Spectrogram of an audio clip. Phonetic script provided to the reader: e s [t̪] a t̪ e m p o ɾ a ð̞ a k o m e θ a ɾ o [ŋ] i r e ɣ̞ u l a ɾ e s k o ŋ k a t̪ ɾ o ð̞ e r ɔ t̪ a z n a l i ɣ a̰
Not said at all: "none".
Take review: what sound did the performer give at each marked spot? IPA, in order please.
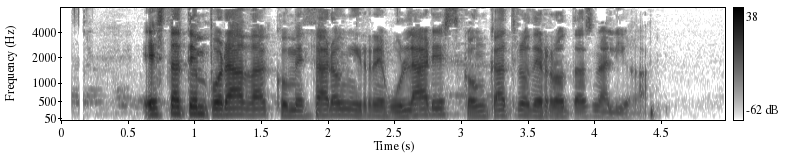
t̪, ŋ

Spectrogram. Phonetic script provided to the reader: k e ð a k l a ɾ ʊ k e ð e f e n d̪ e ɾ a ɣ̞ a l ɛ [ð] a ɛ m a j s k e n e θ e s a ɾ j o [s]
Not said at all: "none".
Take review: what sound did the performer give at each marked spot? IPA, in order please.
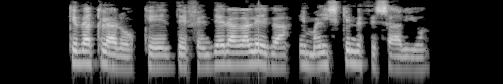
ɣ, none

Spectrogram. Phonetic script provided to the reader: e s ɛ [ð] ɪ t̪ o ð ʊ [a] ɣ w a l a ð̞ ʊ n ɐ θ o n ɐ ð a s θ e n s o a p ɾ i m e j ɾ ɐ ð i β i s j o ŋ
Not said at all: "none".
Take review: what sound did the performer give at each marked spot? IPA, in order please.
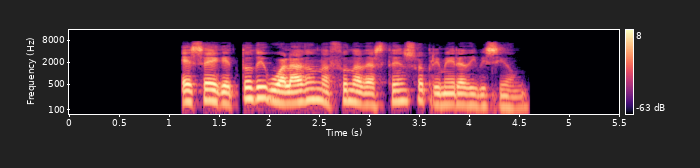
ɣ, i

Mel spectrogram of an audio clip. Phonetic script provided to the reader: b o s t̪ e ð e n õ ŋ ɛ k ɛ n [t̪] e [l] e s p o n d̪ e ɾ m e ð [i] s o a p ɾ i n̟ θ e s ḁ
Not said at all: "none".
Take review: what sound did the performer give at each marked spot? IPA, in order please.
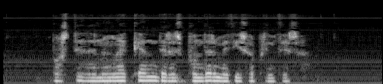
d̪, r, i

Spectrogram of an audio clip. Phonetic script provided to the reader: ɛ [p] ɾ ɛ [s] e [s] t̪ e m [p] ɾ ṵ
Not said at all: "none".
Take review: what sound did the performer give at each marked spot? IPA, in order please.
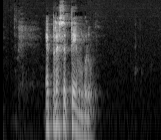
p, s, none, b

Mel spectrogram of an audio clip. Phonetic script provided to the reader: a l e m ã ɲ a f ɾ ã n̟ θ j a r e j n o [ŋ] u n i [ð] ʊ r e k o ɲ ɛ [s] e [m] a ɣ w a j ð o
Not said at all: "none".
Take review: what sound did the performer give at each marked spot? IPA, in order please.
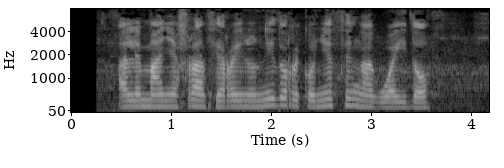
none, ð, θ, ŋ

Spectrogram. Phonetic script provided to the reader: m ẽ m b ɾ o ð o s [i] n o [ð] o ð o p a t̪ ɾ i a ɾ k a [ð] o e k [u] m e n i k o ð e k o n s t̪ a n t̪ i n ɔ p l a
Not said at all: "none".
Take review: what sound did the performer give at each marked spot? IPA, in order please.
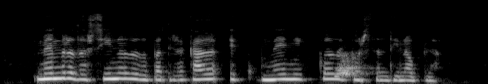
i, ð, ð, u

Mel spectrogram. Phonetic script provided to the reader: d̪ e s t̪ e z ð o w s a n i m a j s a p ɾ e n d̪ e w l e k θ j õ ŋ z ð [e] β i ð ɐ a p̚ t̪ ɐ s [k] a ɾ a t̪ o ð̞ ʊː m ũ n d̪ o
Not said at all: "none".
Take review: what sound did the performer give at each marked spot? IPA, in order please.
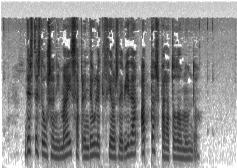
e, p

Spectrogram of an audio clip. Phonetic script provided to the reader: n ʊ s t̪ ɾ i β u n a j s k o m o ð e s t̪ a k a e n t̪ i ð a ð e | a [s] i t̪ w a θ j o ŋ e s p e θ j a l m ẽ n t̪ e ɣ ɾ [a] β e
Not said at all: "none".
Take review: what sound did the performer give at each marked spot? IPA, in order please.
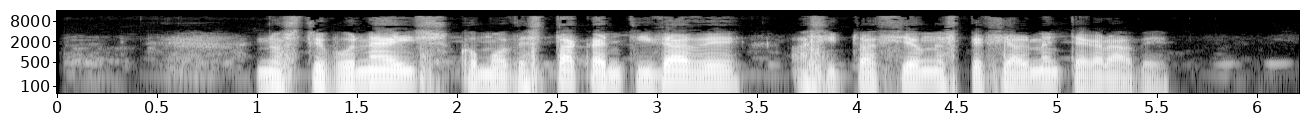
s, a

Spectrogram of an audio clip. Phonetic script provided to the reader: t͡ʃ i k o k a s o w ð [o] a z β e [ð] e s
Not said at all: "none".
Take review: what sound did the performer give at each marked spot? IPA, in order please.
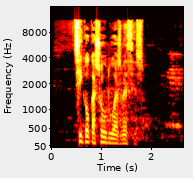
u, θ

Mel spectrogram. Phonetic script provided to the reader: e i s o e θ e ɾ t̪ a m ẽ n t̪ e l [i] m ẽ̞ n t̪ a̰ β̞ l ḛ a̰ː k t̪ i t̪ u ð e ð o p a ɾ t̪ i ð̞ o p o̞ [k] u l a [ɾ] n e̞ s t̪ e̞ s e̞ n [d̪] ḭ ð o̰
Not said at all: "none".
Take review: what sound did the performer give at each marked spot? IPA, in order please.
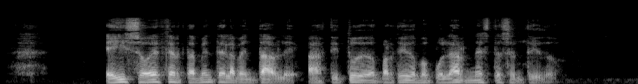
a, p, ɾ, t̪

